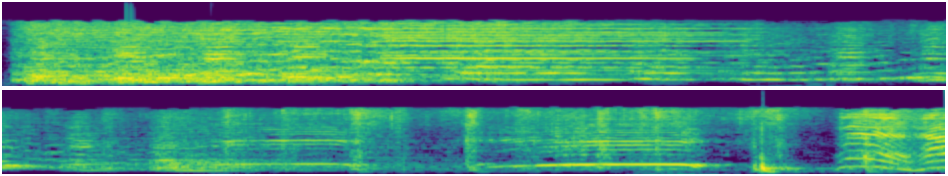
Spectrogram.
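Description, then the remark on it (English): A cow on a farm moos loudly and repeatedly at milking time, long drawn-out bellows with rising and falling pitch filling the whole stretch, with no talking. “Let go of that cow for a minute,”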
